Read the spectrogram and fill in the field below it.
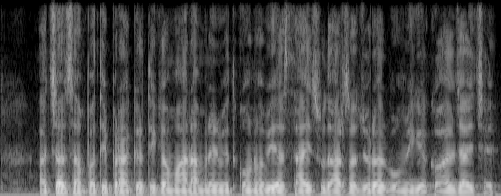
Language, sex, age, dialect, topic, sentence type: Maithili, male, 18-24, Eastern / Thethi, banking, statement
